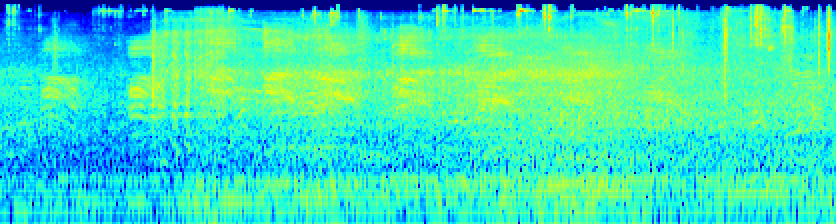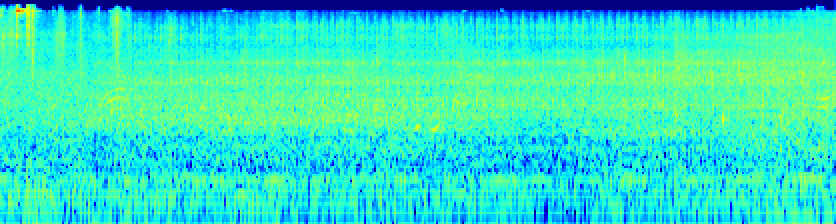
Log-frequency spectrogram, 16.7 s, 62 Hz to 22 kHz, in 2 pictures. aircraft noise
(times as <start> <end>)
0.0 9.6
